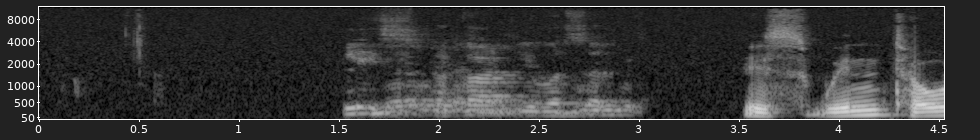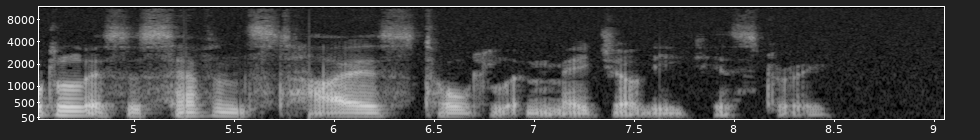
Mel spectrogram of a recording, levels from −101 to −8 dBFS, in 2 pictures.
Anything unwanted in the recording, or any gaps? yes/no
yes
